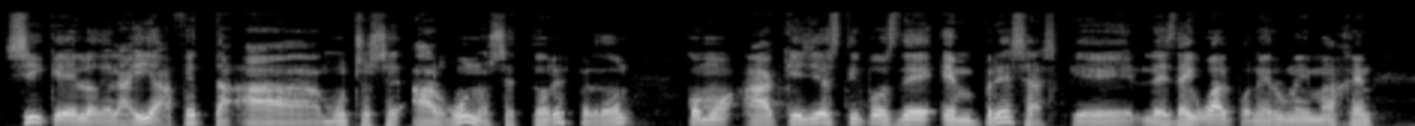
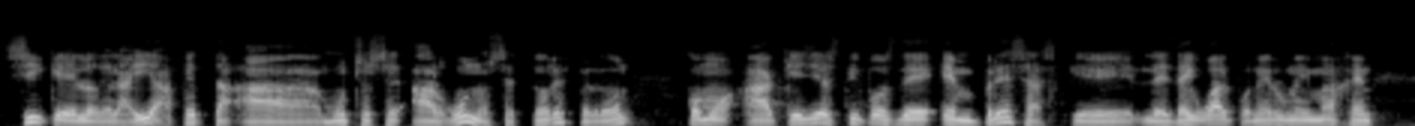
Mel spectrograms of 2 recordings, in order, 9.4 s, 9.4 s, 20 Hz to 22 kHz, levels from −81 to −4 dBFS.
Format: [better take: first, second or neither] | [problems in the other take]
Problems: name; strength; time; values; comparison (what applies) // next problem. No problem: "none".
first | muffled; very; fading above 3 kHz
